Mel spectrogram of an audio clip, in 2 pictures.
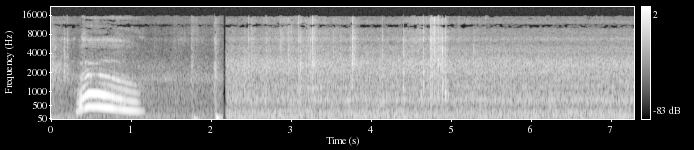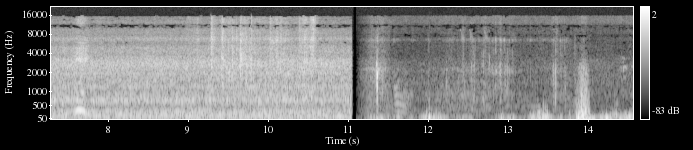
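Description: A toddler's short, high voice rising and falling once, then a steady low hum with an even hiss.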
